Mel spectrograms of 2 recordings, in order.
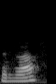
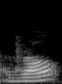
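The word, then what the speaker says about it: Rouf: rough and it is generally pronounced as rough in villages and raw in cities this dance is performed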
